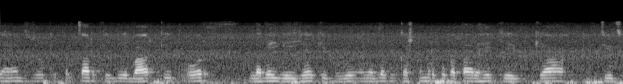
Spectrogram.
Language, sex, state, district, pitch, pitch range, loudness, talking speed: Hindi, male, Rajasthan, Bikaner, 145 Hz, 140-150 Hz, -18 LUFS, 210 wpm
